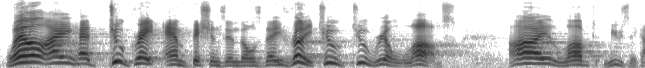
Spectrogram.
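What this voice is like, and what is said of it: Northern US Midwestern accent. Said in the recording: “my little hometown of Dixon, Illinois, hence my northern accent.”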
